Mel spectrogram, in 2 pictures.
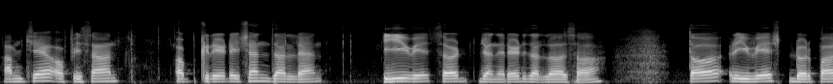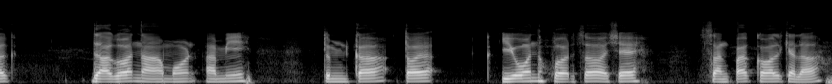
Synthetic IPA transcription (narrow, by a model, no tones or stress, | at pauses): amt͡ɕeɔfisãnt̪ | əpɡɾeɖeɕənd͡zaljan | iʋesəɾʈd͡ʑənɾeʈd͡zaləəsa | t̪əɾiʋesʈɖoɾpak | d͡zaɡɔnamuɳami | t̪umkat̪ə | jonʋəɾt͡sɔəɕɛ̃ | sãŋɡ̚pakːɔlkɛla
